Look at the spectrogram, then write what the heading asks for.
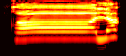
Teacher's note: قالا الف جو ہے خالی حصے سے ادا ہو رہا ہے منہ کے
